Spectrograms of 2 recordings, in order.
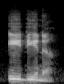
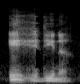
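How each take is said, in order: First: The h sound is left out entirely. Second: The h is soft, breathy and clearly heard. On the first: The speaker calls it wrong. "if it's weak and weaker and weaker, you make it weaker, it becomes" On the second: The speaker calls it right. "We give it time and we give it air"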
